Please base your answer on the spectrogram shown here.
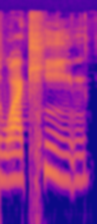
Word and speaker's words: Joaquin: Okay, so the next story that she's under fire for is the one about, I think his name is Joaquin, is how you pronounce it.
